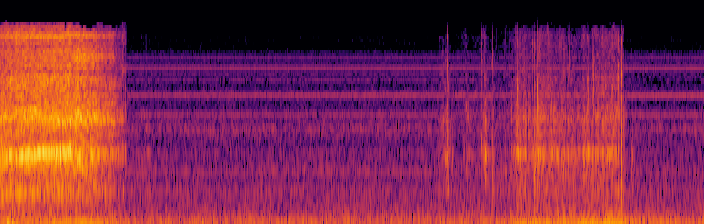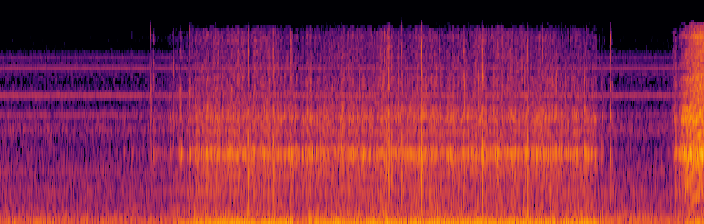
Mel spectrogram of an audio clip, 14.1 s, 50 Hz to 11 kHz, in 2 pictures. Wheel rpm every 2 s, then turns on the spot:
60, 0, 10, 0, 10, 20, 10.
4-6 8-12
